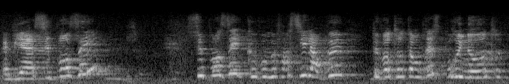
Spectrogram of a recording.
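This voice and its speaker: An actress playing a spirited, bossy young brewer's daughter in a stage comedy, with a Brussels French accent, coaxing and exclaiming. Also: female voice, very high voice, animated, moderate pace, fairly bright tone. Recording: echoey stage, distant mic, some noise.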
